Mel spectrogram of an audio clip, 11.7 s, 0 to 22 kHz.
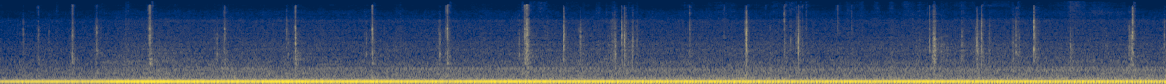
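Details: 2015 Chevrolet Silverado 5.3 V8 with P0300 misfire, blinking check engine light and valvetrain noise: idling with a sharp irregular tick roughly every half second over a steady low drone; defective collapsed lifter found not holding pressure.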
